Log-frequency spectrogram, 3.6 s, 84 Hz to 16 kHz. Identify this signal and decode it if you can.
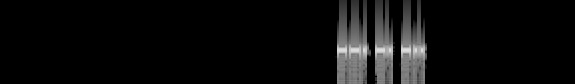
Morse code, heard as a keyed tone, about 55 wpm, 700 Hz. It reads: GND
